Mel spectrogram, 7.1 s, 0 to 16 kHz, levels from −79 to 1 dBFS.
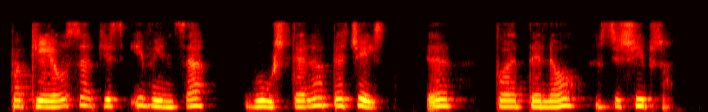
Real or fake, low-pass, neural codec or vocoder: fake; 7.2 kHz; codec, 16 kHz, 1.1 kbps, Voila-Tokenizer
